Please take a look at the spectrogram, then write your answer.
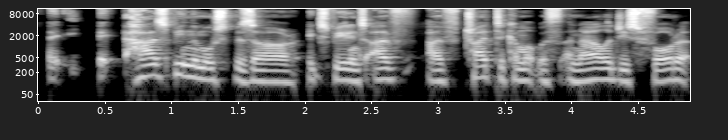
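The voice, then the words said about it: Beautiful accent. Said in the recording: “the most beautiful accent I've perhaps ever heard”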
